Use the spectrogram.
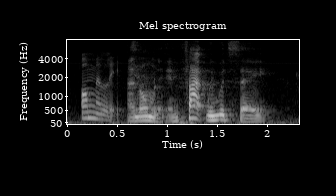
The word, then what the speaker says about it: omelette: Se escribe omelette, pero lo pronunciamos como omelette, como dos sílabas.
